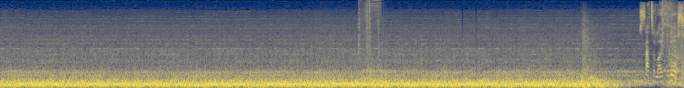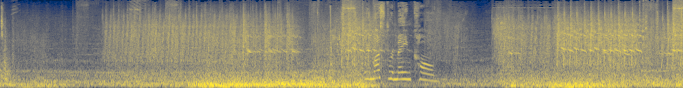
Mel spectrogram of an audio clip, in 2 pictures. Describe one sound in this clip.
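A spaceship engine roars steadily.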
